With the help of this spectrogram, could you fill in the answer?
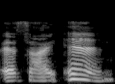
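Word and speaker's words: שׂ: The dot on the left, the dagash, is SIN for S. It'll just be a S, and this will be a SH.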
